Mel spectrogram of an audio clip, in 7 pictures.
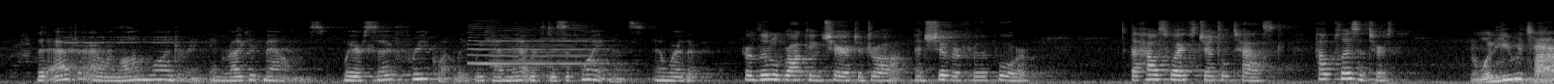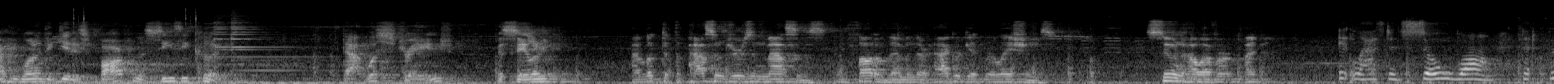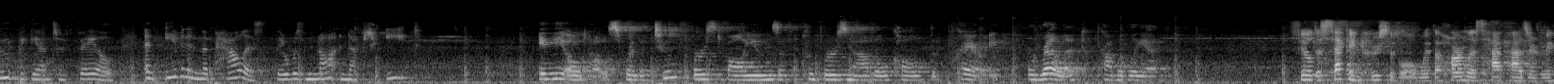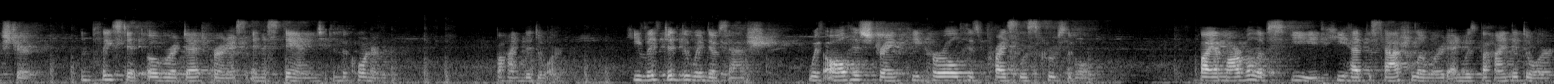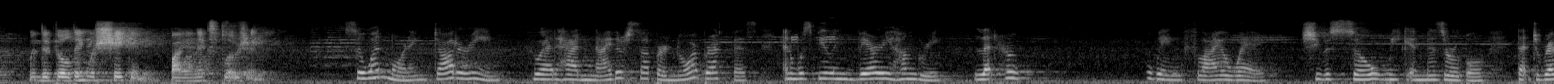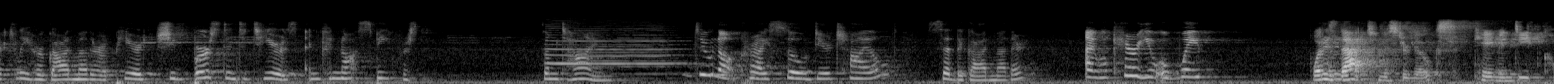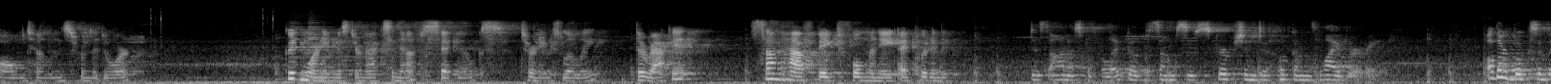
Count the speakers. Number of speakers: seven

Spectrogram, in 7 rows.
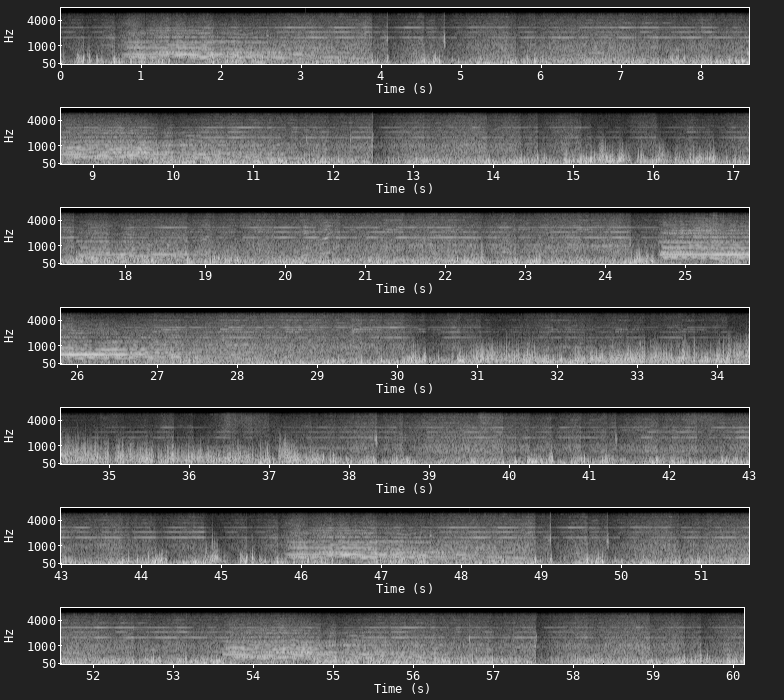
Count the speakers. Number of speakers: zero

